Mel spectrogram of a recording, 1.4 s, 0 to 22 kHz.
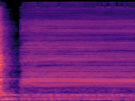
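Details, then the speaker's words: Vox AC30 CC2 tube amp: harsh steady buzzing hum rises right after switching off standby; owner unsure, suspects a tube or the rectifier, not confirmed. "noise comes up could it be a tube I'm not sure it sounds like it's coming from this unit right here the rectifier"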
